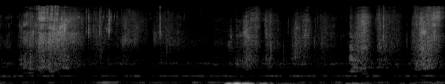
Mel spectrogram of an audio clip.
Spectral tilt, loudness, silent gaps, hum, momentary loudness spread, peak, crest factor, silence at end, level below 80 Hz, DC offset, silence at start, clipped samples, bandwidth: 3 dB/octave; -34 LUFS; none; none; 20 LU; -10 dBFS; 26 dB; 0 s; -58 dBFS; under 0.1%; 0 s; under 0.1%; 17 kHz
